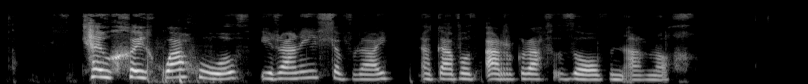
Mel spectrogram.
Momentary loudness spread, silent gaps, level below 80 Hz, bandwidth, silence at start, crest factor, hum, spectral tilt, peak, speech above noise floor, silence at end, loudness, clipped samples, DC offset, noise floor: 14 LU; none; -64 dBFS; 11.5 kHz; 0.85 s; 18 dB; none; -3.5 dB/octave; 0 dBFS; 61 dB; 1.2 s; -18 LUFS; under 0.1%; under 0.1%; -79 dBFS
